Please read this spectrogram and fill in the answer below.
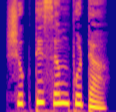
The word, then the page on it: ಶುಕ್ತಿಸಂಪುಟ: kannada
